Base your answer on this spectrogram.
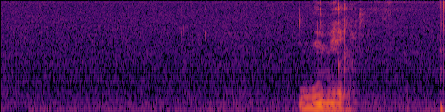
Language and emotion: Russian, sad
